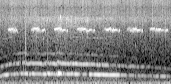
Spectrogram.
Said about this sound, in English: The sound seemed to fade away into the deep shadows of tangled mesquite and chaparral, when suddenly it found an echo. An echo that was deeper and more strident, but unmistakably the hoot of another owl.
